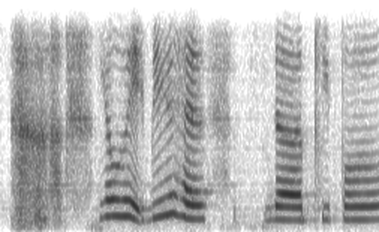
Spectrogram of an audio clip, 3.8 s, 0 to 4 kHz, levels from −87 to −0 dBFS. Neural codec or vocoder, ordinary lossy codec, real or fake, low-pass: codec, 24 kHz, 0.9 kbps, WavTokenizer, medium speech release version 2; Opus, 24 kbps; fake; 3.6 kHz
